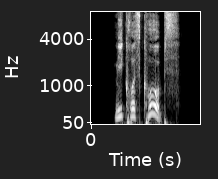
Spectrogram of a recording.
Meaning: genitive singular of Mikroskop
- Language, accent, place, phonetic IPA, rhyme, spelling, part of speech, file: German, Germany, Berlin, [mikʁoˈskoːps], -oːps, Mikroskops, noun, De-Mikroskops.ogg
